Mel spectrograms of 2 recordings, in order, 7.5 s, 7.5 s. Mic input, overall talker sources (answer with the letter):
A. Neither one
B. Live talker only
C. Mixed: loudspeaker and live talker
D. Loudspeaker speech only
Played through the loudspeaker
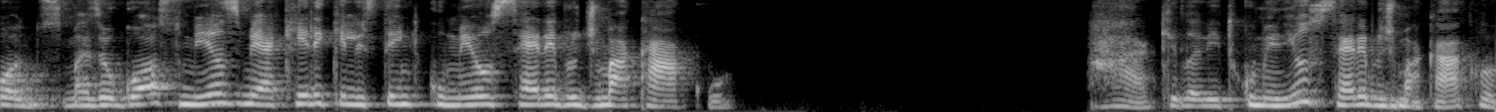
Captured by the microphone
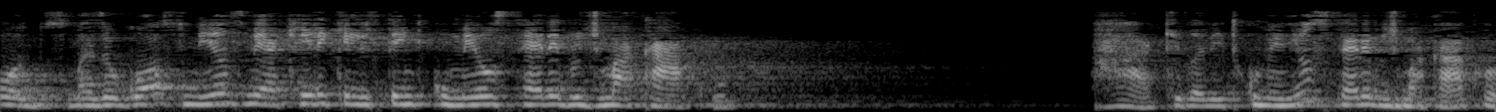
D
